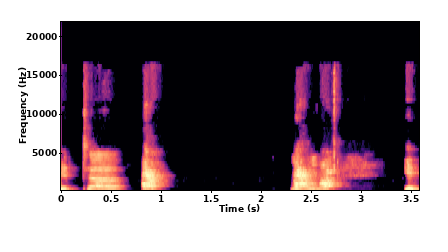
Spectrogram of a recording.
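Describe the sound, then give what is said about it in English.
A pug puppy barks in a few sharp, high-pitched bursts with excited yips. There is a short pause before more barking. “I'm sorry, can you hear my pug barking?”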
